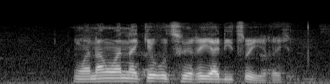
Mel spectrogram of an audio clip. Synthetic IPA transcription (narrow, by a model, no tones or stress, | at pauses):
ŋwanaŋwanakʼɪʊt͡sʰwerɪjadit͡sʼweːrɪ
